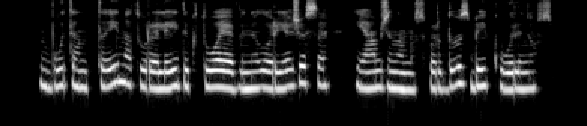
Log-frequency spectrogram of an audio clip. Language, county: Lithuanian, Tauragė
